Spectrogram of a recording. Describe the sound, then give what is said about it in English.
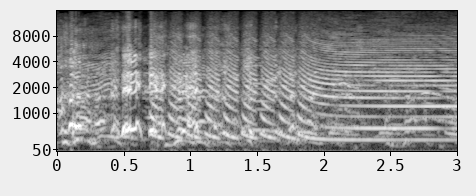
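A loud celebratory air horn blares, its pitch wavering and warbling at first before settling into a steady, sustained blast that runs to the end, with a bit of laughter mixed in early on. “Celebratory air horn.”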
